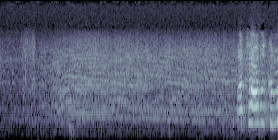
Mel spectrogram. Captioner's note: crowd noise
